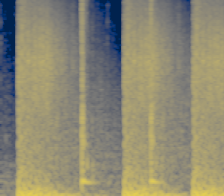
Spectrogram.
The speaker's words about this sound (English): The team first riddled the lifeboat with small arms fire, then pummeled it with the grenade launchers.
